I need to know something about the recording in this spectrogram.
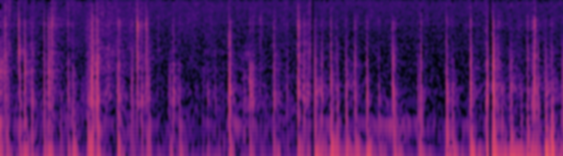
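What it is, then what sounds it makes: Plastic watermelon-slice case. A small, flat case shaped like a watermelon slice, made of pink and green plastic or silicone, is tapped and scratched with long pink nails. Quick, irregular, dry clicks and brief scratches come in dense clusters, with almost no ring after each tap.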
